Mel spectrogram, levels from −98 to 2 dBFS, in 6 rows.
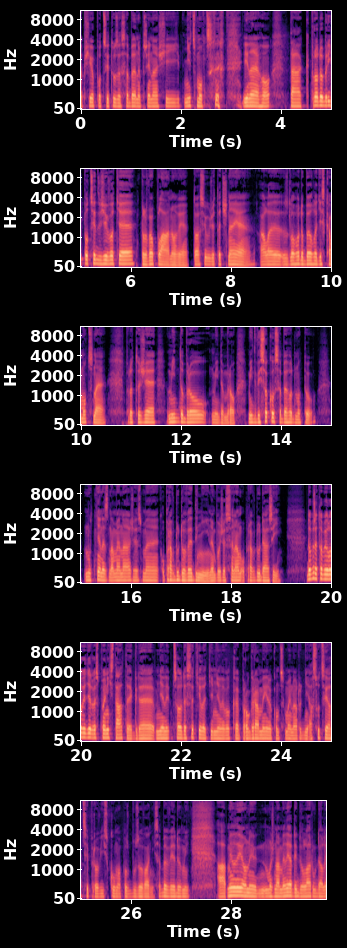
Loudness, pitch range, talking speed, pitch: -20 LUFS, 105-120 Hz, 145 wpm, 115 Hz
